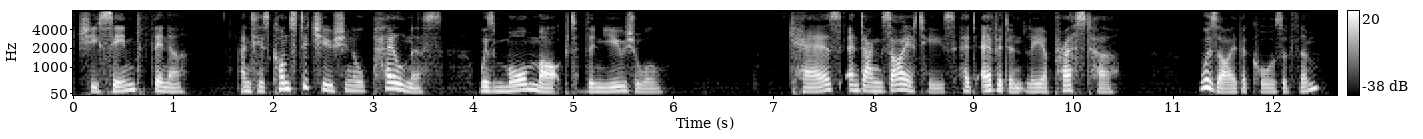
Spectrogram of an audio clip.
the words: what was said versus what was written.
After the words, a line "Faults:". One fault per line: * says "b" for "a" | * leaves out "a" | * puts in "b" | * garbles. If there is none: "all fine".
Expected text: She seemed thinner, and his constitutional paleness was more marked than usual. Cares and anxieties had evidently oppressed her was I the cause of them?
She seemed thinner, and his constitutional paleness was more marked than usual. Cares and anxieties had evidently oppressed her was I the cause of them?
Faults:
all fine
